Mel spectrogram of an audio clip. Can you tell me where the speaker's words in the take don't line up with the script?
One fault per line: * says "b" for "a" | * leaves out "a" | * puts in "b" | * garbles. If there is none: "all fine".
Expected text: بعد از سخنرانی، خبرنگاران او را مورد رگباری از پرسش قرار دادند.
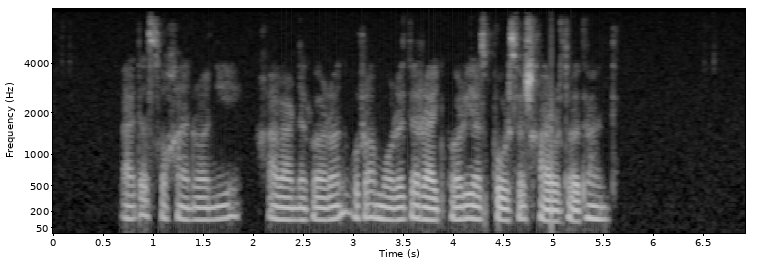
all fine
